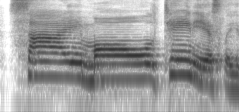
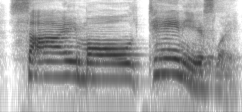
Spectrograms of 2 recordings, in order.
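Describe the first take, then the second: First: It is said in an American accent. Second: The same.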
